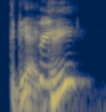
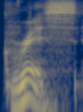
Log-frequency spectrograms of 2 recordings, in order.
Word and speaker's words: Gris: Well, because I always say "gris," and then I heard like a video. They're like, "Oh, it's gree," and I'm like, "Or like, I must be saying it wrong too."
